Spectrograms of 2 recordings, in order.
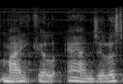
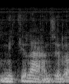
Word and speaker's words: Michelangelo: Michelangelo is often pronounced in English as Michael-Angelus, but in the original it was Michelangelo.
